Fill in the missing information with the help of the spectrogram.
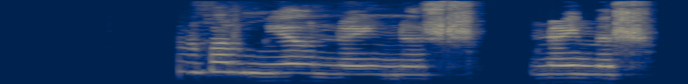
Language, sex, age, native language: Icelandic, female, 10, Icelandic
